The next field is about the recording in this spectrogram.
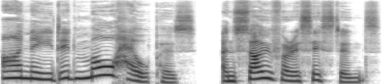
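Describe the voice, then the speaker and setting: Slow, lively woman reading a children's story. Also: fairly high pitch, no echo. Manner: expressive, deliberate rhythmic delivery. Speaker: storybook narrator. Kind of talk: animated children's read-aloud of a rhyming story. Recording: music behind the voice. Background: music.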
